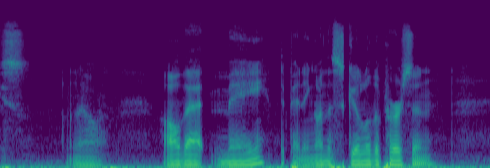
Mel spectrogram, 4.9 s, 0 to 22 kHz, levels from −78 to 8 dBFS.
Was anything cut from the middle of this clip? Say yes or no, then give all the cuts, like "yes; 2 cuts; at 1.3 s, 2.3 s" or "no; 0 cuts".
no; 0 cuts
